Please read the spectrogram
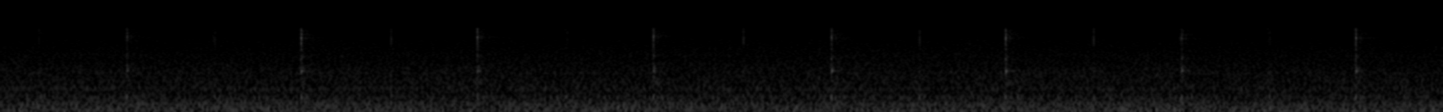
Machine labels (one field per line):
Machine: valve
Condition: normal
